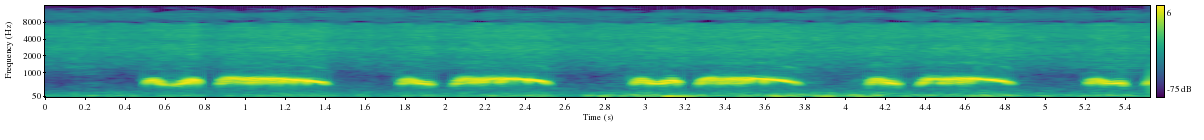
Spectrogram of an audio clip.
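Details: Cooing spotted dove, "tiểu liên nước" style: four mellow phrases, each a short dipping note and a longer, gently arched coo that falls at the end, repeated roughly every second and a quarter, with low rumble underneath.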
